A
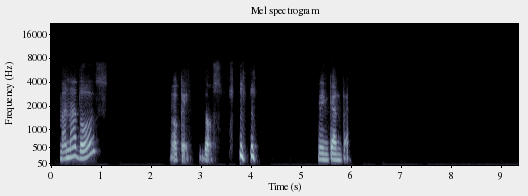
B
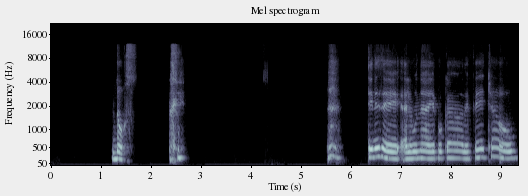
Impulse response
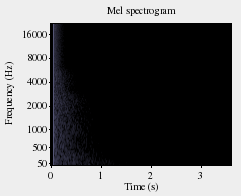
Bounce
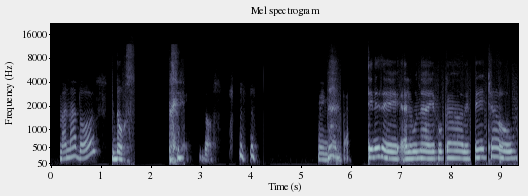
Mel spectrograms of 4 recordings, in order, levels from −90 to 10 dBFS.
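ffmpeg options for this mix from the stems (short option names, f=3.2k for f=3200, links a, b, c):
-filter_complex "[0:a]lowpass=1.7k,alimiter=limit=-19dB:level=0:latency=1:release=108,volume=2dB[a];[1:a]aeval=exprs='val(0)*gte(abs(val(0)),0.00841)':c=same,aemphasis=mode=reproduction:type=bsi,volume=3dB,asplit=2[b][c];[c]apad=whole_len=412090[d];[a][d]sidechaincompress=threshold=-22dB:ratio=12:attack=28:release=1270[e];[e][b]amix=inputs=2:normalize=0,acompressor=threshold=-28dB:ratio=2"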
